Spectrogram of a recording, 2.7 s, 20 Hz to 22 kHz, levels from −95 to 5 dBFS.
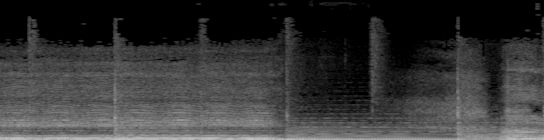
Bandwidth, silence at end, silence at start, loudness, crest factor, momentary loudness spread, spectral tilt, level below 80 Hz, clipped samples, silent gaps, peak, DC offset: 17 kHz; 0 s; 0 s; -27 LUFS; 14 dB; 9 LU; -6 dB/octave; -36 dBFS; under 0.1%; none; -12 dBFS; under 0.1%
